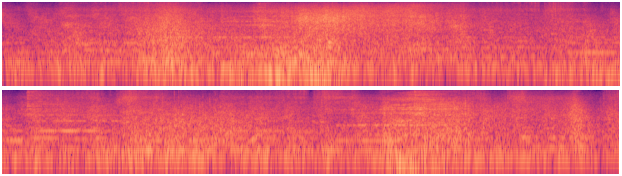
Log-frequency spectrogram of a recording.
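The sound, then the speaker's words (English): A glistening candy pink longship rowed by Oompa Loompa oarsmen hits chocolate rapids and hurtles downstream, with a steady loud roar of splashing and surging waves and occasional heavier thumps, continuous and without any voices. “The glistening candy pink longship hits some chocolate rapids and hurtles downstream, the Oompa Loompa oarsmen navigating a course through a labyrinth of different tunnels and passageways.”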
